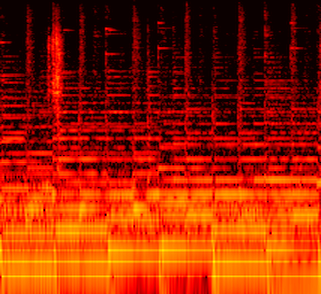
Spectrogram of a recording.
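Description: Quiet background music: held chords over a slowly changing bass line.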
